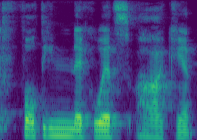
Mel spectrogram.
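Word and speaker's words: Foltynewicz: I like Fulton-Nickwitz. Oh, I can't pronounce his name. I think you got it right. Fulton-Nevich.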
